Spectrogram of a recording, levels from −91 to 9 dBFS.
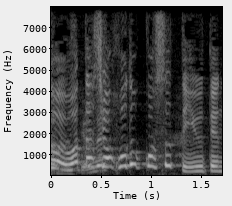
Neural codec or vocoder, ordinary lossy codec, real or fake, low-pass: none; none; real; none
